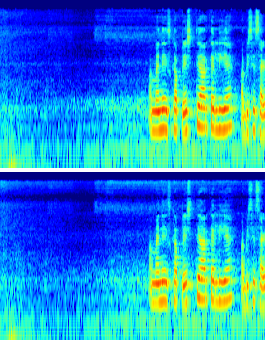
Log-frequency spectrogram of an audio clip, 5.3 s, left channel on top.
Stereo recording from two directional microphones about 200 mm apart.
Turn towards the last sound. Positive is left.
turn(degrees=15)  # may be behind; listen again after turning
